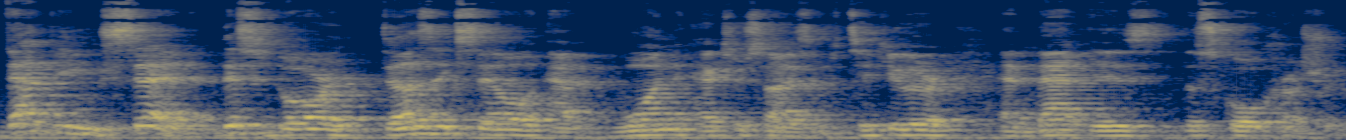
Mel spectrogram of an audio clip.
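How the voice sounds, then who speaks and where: A man's voice: medium pitch, lively intonation, a little slow, a little mellow, a little hiss or hum. Twenties male fitness vlogger, offhand and jokey, recorded at a distance in a reverberant garage. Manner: joking, offhand, trails off with small laughs. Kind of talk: casual equipment review. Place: home garage gym. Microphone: camera across the room. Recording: echoey garage, voice off-mic.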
